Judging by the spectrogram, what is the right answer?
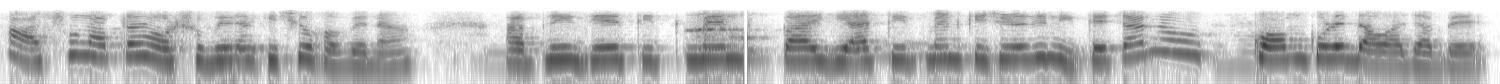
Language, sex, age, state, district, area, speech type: Bengali, female, 30-45, West Bengal, Cooch Behar, rural, conversation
